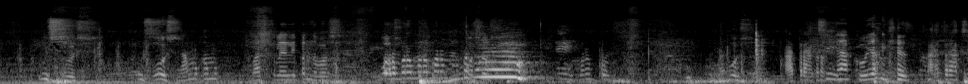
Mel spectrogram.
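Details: Giant cattle being unloaded from a truck in 2025: one drawn-out, low, bellowing moo about midway, with people talking and calling out and handling noise throughout.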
